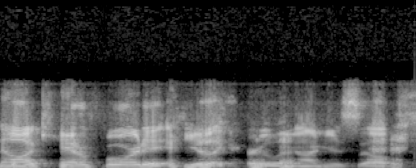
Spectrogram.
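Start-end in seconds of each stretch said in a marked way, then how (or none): 0.0-1.1 mock, high-pitched, very drunk young man voice. Acting out a drunk college kid answering a helpful RA: imitating a drunk college kid. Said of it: "the kid ... too drunk".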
